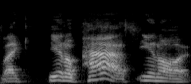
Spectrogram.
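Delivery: ordinary talk, nothing marked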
